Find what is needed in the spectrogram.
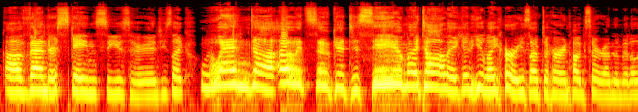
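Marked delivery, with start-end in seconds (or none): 2.5-5.8 higher, louder gushing welcome; effusive shout. Acted. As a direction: call out to an old friend with delight. Vander greets Wenda.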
